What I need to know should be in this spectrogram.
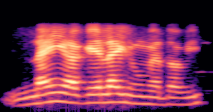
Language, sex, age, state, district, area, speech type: Hindi, male, 30-45, Madhya Pradesh, Gwalior, urban, conversation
